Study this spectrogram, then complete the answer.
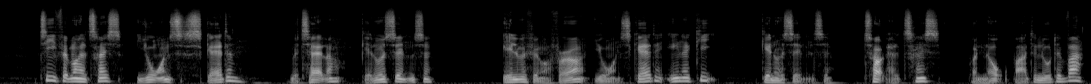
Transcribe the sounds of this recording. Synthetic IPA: t͡sʰḭːfemɒ̽hælt͡sʰʁasjo̝̰ːɐnsːɡ̥æd̥ə | me̝t͡sʰæl̰ɐɡ̥enuð̞ˠsen̰l̩sə | elʋəfemɒ̽fɶɐjo̝̰ːɐnsːɡ̥æd̥əʔe̝næɐɡ̥ḭː | ɡ̥enuð̞ˠsen̰l̩sə | t͡sʰɒ̽l̰hælt͡sʰʁas | ʋɒnɒ̰ːʋɑ̈d̥e̝nud̥e̝ʋɑ̈

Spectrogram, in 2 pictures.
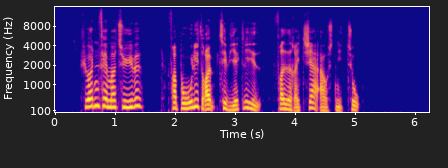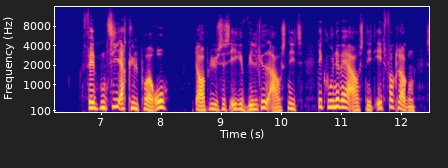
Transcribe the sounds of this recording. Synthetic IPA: fjo̝ɐd̥n̩femɒ̽t͡sʰyːʋə | fʁɑ̈b̥o̝ːlid̥ʁɶm̰t͡sʰe̝lʋiɐɡ̥əlihe̝ð̞̰ˠ | fʁɛðˠʁid̥ɕɐʔɑ̈ʊsnid̥̚t͡sʰo̝̰ː | femd̥n̩t͡sʰḭːækʰylpʰɒ̽æʁo̝ | d̥ɑ̈ɒ̽b̥ly̰ːsəse̝ɡ̥əʋe̝lɡ̥ð̩ˠɑ̈ʊsnid̥ | d̥e̝kʰunəʋæːɐʔɑ̈ʊsnid̥e̝d̥fɒkʰlɒ̽ɡ̥n̩

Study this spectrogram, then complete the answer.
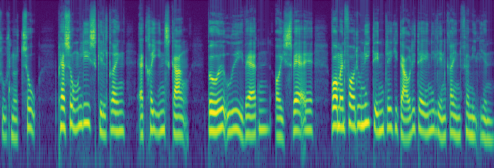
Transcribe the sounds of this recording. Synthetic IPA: ṵːsn̩ɒ̽t͡sʰo̝̰ː | pʰæɐso̝̰ːnlisɡ̥e̝ld̥ʁeŋ | ækʰʁḭːn̩sɡ̥ɑ̈ŋ̰ | b̥ɔ̽ːð̞ˠəuð̞ˠəiʋæɐd̥n̩ʔɒ̽isʋæɐ̰jə | ʋɒmænfɒ̰ːe̝duniɡ̥̚d̥enb̥le̝ɡ̥id̥ɑ̈ʊlid̥ɛ̰ːɪnilenɡ̥ʁɛːnfæmil̰jən

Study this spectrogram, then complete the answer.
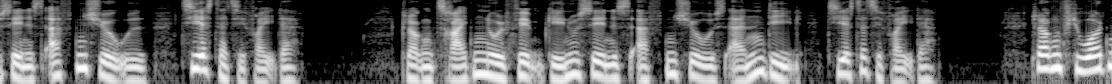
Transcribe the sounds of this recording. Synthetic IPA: sen̰əsæfd̥n̩ɕɔʊð̩ˠ | t͡sʰiɐ̰sd̥æt͡sʰe̝fʁɛ̰ːd̥æ | kʰlɒ̽ɡ̥n̩t͡sʰʁad̥n̩nɔ̽lfem̰ɡ̥enusen̰əsæfd̥n̩ɕɔʊð̩ˠsænn̩d̥e̝̰ːlt͡sʰiɐ̰sd̥æt͡sʰe̝fʁɛ̰ːd̥æ | kʰlɒ̽ɡ̥n̩fjo̝ɐd̥

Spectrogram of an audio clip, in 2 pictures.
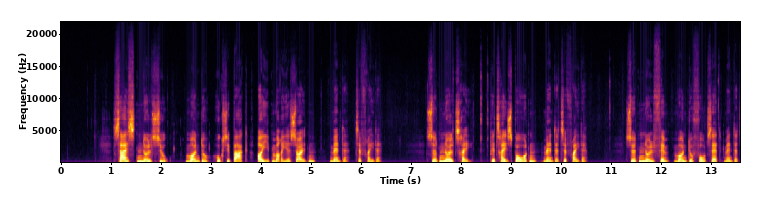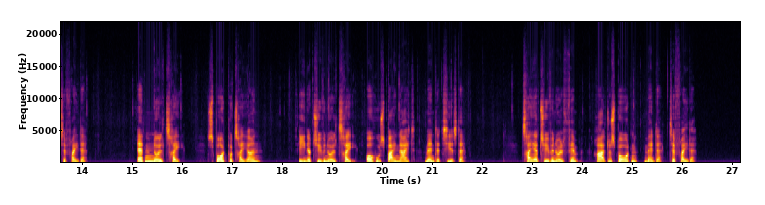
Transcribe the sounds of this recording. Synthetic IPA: sɑ̈ɪsd̥n̩nɔ̽lsyʊ̰ | mɒ̽nd̥o̝huɡ̥sib̥ɑ̈ɡ̥ | ɒ̽ib̥̩mɑ̈ʁḭːæsɒ̽ɪ̰d̥n̩ | mæn̰d̥æt͡sʰe̝lfʁɛːd̥æ | sød̥n̩ːɔ̽lt͡sʰʁɛ̰ːpʰe̝t͡sʰʁɛ̰ːsb̥ɒːd̥n̩mæn̰d̥æt͡sʰe̝lfʁɛːd̥æ | sød̥n̩nɔ̽lfem̰mɒ̽nd̥o̝fɒːd̥sæd̥mæn̰d̥æt͡sʰe̝lfʁɛːd̥æ | æd̥n̩ːɔ̽lt͡sʰʁɛ̰ː | sb̥ɒːd̥̚pʰɒ̽t͡sʰʁɛ̰ːɐːn | e̝ːnɒt͡sʰyːʋənɔ̽lt͡sʰʁɛ̰ː | ɒhusb̥ɑ̈ɪnɑ̈ɪd̥ | mænd̥æt͡sʰiɐ̰sd̥æ | t͡sʰʁɛ̰ːɐt͡sʰyːʋənɔ̽lfem̰ | ʁɑ̈ːd̥jo̝sb̥ɒːd̥n̩mæn̰d̥æt͡sʰe̝lfʁɛd̥æ

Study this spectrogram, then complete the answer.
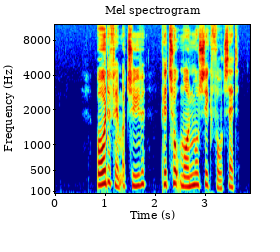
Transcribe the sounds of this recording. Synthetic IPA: ɔ̽ːdəfem̰ʔɒ̽t͡sʰyːʋə | pʰet͡sʰo̝̰ːmɔ̽nmusiɡ̥fɒːd̥sæd̥

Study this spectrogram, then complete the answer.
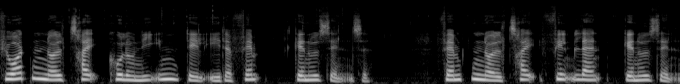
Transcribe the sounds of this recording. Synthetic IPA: fjo̝ɐd̥n̩nɔ̽lt͡sʰʁɛ̰ːkʰo̝lo̝nḭːnd̥e̝̰ːle̝d̥æfem̰ | ɡ̥enuð̞ˠsen̰l̩sə | femd̥n̩ːɔ̽lt͡sʰʁɛ̰ːfil̰mlæn̰ | ɡ̥enuð̞ˠsen̰l̩

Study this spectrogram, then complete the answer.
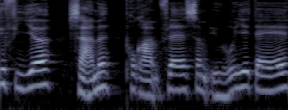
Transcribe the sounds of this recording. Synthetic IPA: ufiːɐsɑ̈məpʰʁo̝ɡ̥ʁɑ̈m̰flɛðˠsɒ̽møʊʁiəd̥ɛː

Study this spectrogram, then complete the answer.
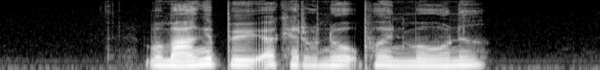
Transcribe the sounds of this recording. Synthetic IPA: ʋɒmɑ̈ŋəb̥ø̰ːɐkʰæɾunɔ̰̽ːpʰɒ̽e̝nmɔ̽ːnəð̩ˠ

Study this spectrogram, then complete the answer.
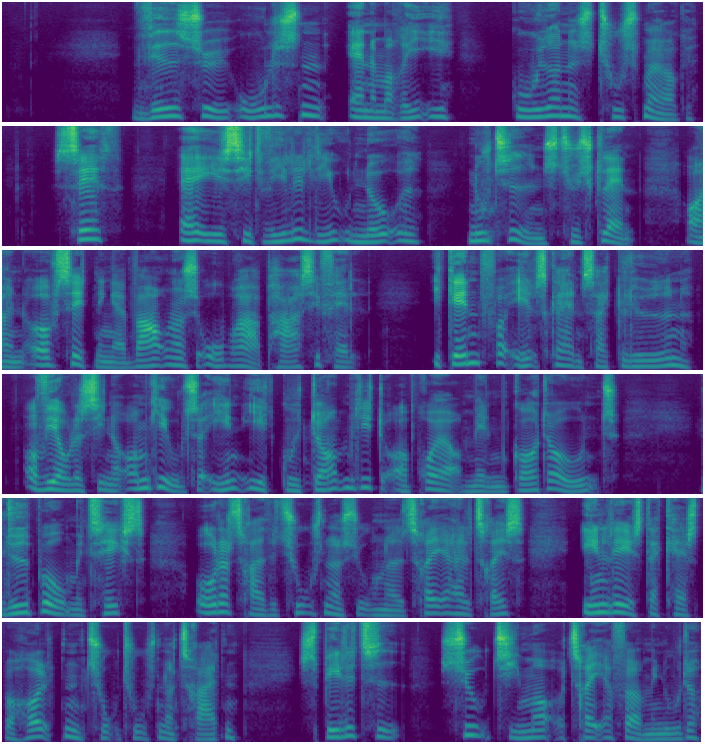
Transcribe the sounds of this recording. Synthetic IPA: ʋe̝ð̞ˠsø̰ːo̝ːləsn̩ænəmɑ̈ʁḭː | ɡ̥uːð̞ˠɐnəst͡sʰusmœɐɡ̥ə | seð | æɐisid̥ʋiləliʊ̰nɔ̰̽ːð̞̩ˠ | nut͡sʰið̰ˠn̩st͡sʰysɡ̥læn̰ | ɒ̽e̝nɒ̽b̥sed̥ne̝ŋæʋɑ̈ʊ̰nɐso̝̰ːb̥əʁɑ̈pʰɑ̈ːsifæl̰ | iɡ̥enfɒ̽ʔel̰sɡ̥ɐhænsɑ̈ɪɡ̥løːð̞ˠənə | ɒ̽ʋiɐlɐsiːnəʔɒ̽mɡ̥iʊl̩sɐʔe̝n̰ie̝d̥̚ɡ̥uð̞ˠd̥ɒ̽m̰əlid̥ɒ̽b̥ʁœɐ̰mel̰m̩ɡ̥ɒ̽d̥ɒ̽ɔ̽n̰d̥ | lyðˠb̥ɔʊmet͡sʰeɡ̥sd̥ | ʔɔ̽ːɾɐt͡sʰʁäð̞ˠʋət͡sʰṵːsn̩ɒ̽syʊ̰hunɐð̞ˠɒt͡sʰʁɛ̰ːɒ̽hælt͡sʰʁas | e̝nlḛːsd̥ækʰæsb̥ɐɦɒ̽l̰d̥n̩t͡sʰo̝̰ːt͡sʰṵːsn̩ɒ̽t͡sʰʁad̥n̩ | sb̥e̝lət͡sʰið̰ˠ | syʊ̰t͡sʰiːmɐʔɒ̽t͡sʰʁɛ̰ːɒ̽fɶːɐminudɐ

